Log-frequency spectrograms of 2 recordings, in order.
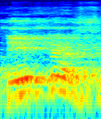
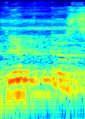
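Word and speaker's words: debtors: डेटर्स, डेप्टर्स मत पढ़ना, B silent रहता है, डेटर्स बोलते हैं।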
